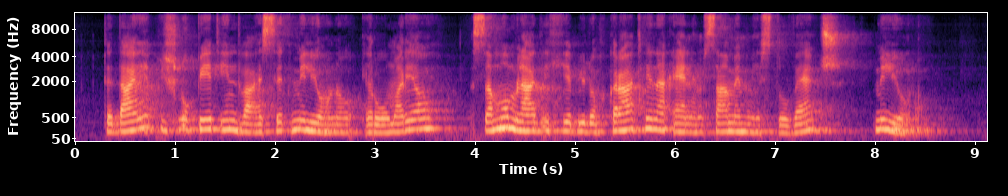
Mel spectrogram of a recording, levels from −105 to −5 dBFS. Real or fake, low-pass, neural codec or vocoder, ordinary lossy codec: fake; none; codec, 24 kHz, 6 kbps, HILCodec; none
